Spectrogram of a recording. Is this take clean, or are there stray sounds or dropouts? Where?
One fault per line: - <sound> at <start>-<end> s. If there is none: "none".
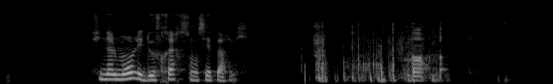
- laugh at 3.0-4.5 s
